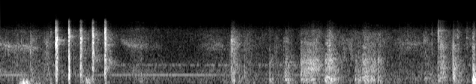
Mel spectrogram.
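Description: A quick run of five sharp clicks about a second in, then scattered light taps and scuffles as a pet scrambles after a toy.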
